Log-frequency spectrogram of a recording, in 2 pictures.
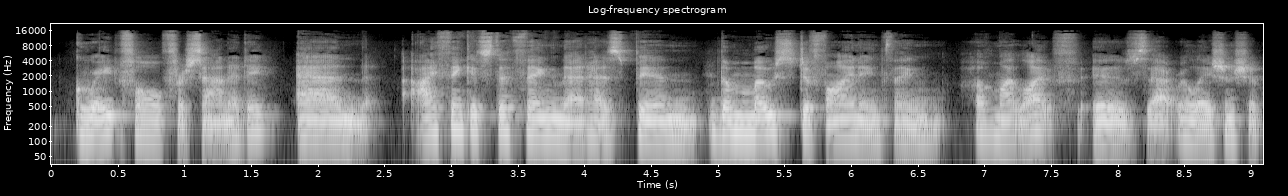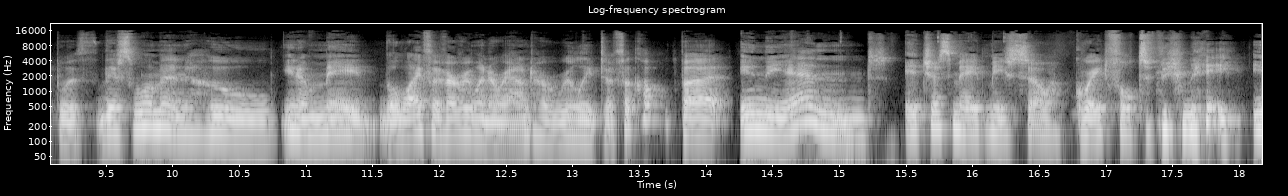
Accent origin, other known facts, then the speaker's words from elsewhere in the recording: New York City, New York, United States; and I grew up in Greenwich Village. So the kids who went to PS 41 with me, it was like a real mix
